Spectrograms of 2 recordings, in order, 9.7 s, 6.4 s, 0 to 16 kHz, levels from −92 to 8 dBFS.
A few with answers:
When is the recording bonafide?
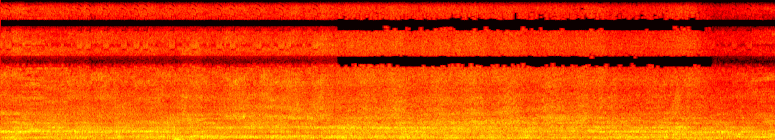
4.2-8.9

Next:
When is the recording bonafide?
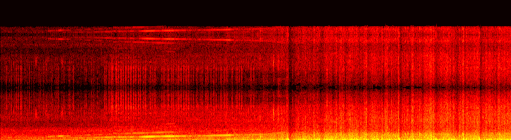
0.0-6.4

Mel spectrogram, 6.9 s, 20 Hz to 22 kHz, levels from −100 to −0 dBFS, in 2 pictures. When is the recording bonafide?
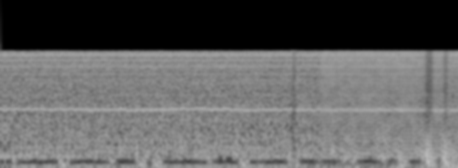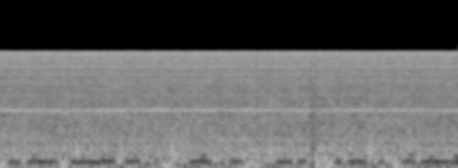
0.0-2.4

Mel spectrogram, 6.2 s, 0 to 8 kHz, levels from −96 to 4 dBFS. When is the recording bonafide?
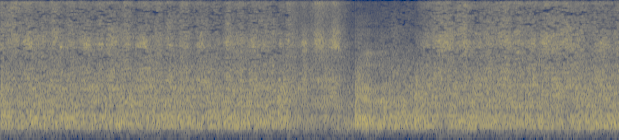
0.0-2.9; 3.8-6.2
